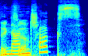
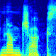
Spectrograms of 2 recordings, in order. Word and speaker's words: nunchucks: It depends how it's spelled, I guess. And it's spelled with N-U-N. Yeah, so just say none. Nunchucks. Yeah. I always thought it was numchucks. Yeah, I think that's a standard thing. I mean, it's yeah. And you spell it, I think both is acceptable.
